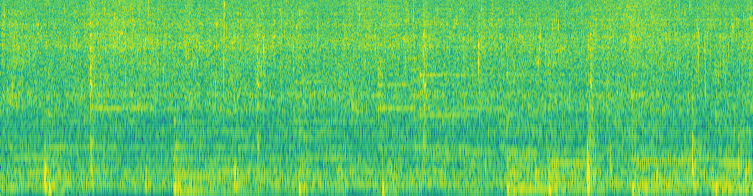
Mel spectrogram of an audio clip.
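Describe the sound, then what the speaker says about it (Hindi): A cup of chopped onions fries in a pan with a constant close sizzle, punctuated roughly every second by soft stirring scrapes and knocks; no voices. "चॉप प्याज को हम थोड़ा सा हम फ्राई करेंगे"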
